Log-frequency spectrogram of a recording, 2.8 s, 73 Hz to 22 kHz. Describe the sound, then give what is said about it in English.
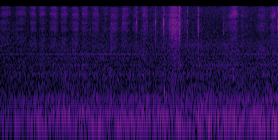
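Several people in a writing group write on paper on a winter day, pens scratching and rustling in a steady, continuous hiss with no talking. “That's the sound of people writing in the winter on one of those bleak days that end at about 3:45 p.m.”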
